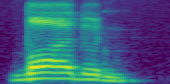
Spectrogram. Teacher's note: Huruf dad keluar daripada tepi lidah, diangkat menyentuh gusi atas.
